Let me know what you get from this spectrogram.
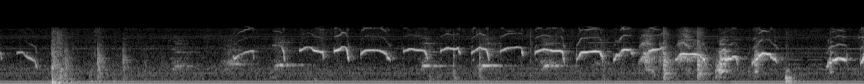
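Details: Dachshund puppies in their new kennel in Campinas, São Paulo, Brazil, giving a rapid run of high whining whimpers and yips, rising and falling, about three per second, over a steady low hum with a couple of knocks.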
